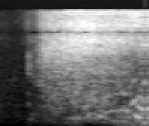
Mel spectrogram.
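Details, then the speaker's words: The speaker's own mechanical ventilator, heard while he talks on a podcast: a quiet pause, then a steady, hissing rush of air as it delivers a breath. "okay my name is noisier he's my ventilator"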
